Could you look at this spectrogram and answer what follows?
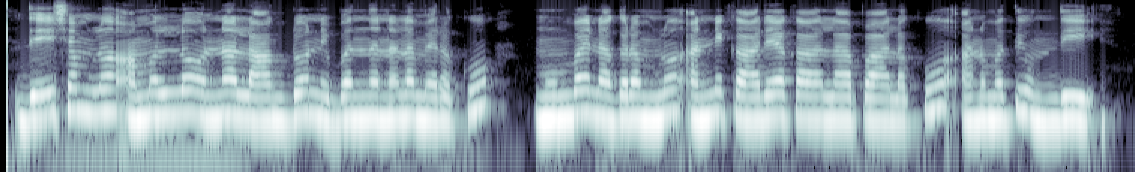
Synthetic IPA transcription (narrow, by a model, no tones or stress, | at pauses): d̪ɛːʃɐmlo̞ːʔɐmɐlːo̞ːunːɐlaːk̚ɖɐːnːibɐnd̪ʱɐnɐlɐmiɾɐku | mumbɐjnɐɡɐɾɐmlo̞ːʔɐnːikaːɾjɐkaːlaːpaːlɐkuɐnumɐt̪iund̪i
